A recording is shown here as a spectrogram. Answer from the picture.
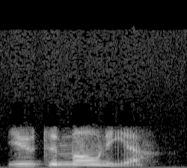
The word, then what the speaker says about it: eudaimonia: So again, this is a Greek term, and I'm trying to say it correctly, eudaimonia.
